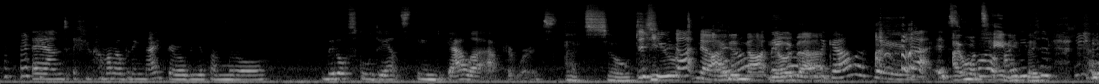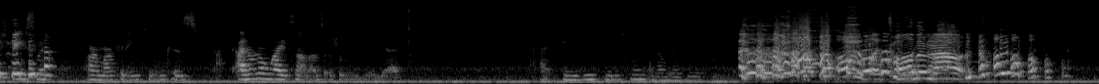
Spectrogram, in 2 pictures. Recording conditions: poor microphone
